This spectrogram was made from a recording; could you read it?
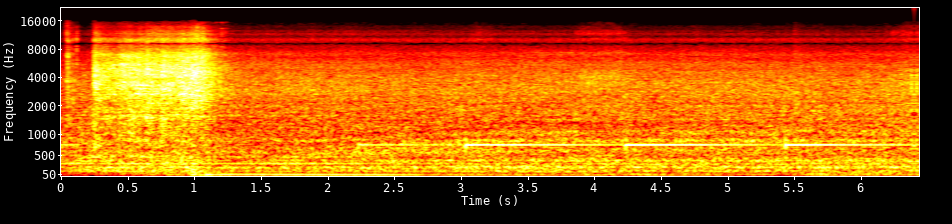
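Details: GMC Terrain that stalled and ran rough with check engine light and P0017 timing code, restarted after clearing codes with cam solenoid swapped in: brief start-up rush, then a steady, even drone with no stalling or roughness; running normally.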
